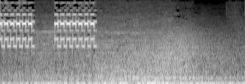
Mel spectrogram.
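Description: A mobile phone ringtone for an incoming call trills in two quick bursts of rapid, bright electronic pulses inside a car that has just stalled, then cuts off, leaving a low rumbling background with no voices.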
